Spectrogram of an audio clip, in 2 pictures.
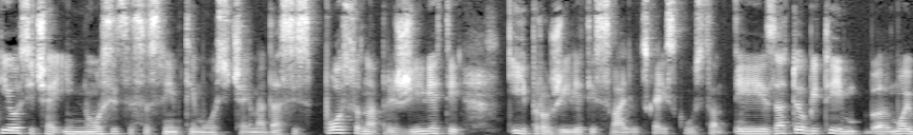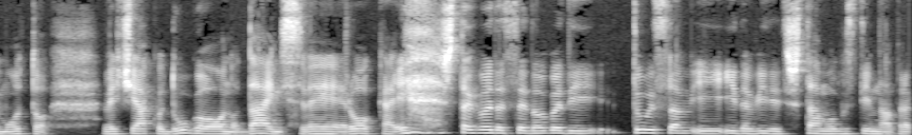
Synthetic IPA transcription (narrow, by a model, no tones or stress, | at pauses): kio̞sjet͡ɕajʔino̞s̬it̪sesasʋiːmt̪iːmo̞sje̥t͡ɕajimad̪asispo̞so̞bnapɾe̞ʒiːʋje̞t̪i | ipɾo̞ʒiːʋje̞t̪isʋa̰ːʎuːt̪ska̰ḭskuːst̪ʋaizat̪ojeubit̪ujimoːjmo̞t̪o̞ʋe̞t͡ɕjaːko̞d̪uɡo̞o̞nod̪aːjmisʋeɾo̞kaiʃt̪aɡo̞d̪d̪ased̪o̞ɡo̞d̪it̪uːsamiid̪emʋid̪je̞t̪ʃt̪amo̞ɡus̬t̪iːmnapɾa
